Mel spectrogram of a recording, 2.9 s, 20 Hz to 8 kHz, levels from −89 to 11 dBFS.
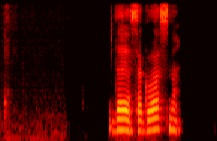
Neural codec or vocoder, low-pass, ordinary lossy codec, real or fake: codec, 24 kHz, 3.1 kbps, DualCodec; 7.2 kHz; none; fake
